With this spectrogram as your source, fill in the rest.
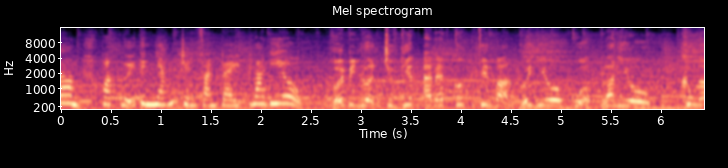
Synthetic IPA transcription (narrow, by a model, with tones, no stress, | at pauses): ɔ˧m | hwa˨˩k̚ɣɨ˧˩əjt̪ï˨˩ŋ̟ɲa˨˦ŋt͡ɕe˧nfaː˧˩npə˨˩jplaː˧ɗi˧ʔo˧ | vəː˨˦jɓḭ̈˧˨ŋ̟lwə̰˧˨nt͡ɕɨ˨˩k̚t̪i˦˥əp̚ʔaː˧ɓɛ˦˥p̚kʊ˦˥p̚fi˧ənɓaː˧˩nɣe˨˦ɗi˧ʔo˧ku˧˩əplaː˧ɗi˧ʔo˧ | xə˧wŋ͡mʔ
